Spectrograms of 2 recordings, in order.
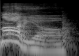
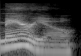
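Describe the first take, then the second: First: "Mario" as MAH-dee-oh, with a tapped r; Italian pronunciation. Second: "Mario" with first syllable like "Mary"; American pronunciation. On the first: Shown as a demonstration. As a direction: open AH and quick Italian tap in "Mario". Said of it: "Italian accent". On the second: Real, not acted. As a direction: say "Mario" as MAIR-ee-oh. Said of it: "you could say it either way".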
